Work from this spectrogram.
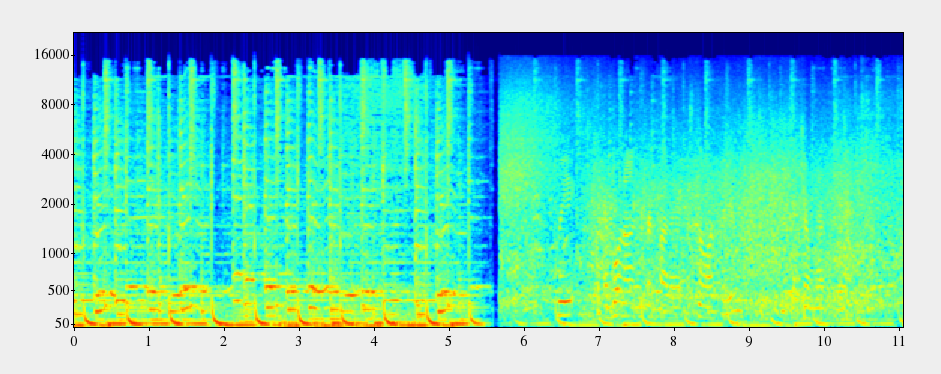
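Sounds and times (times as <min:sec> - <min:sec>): electronic music: 0:00.0 - 0:11.0
surf on rocky shore: 0:05.6 - 0:11.0.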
